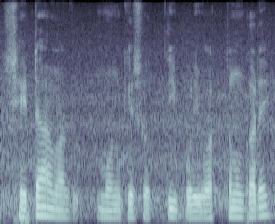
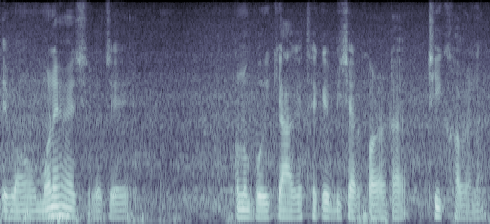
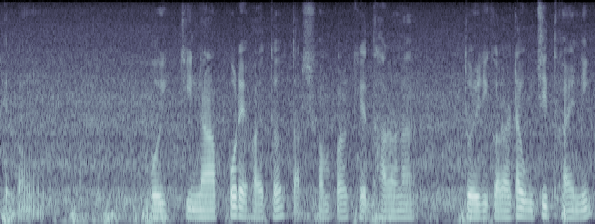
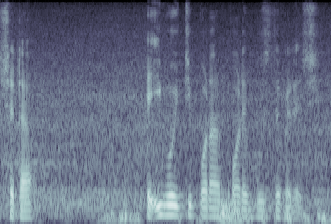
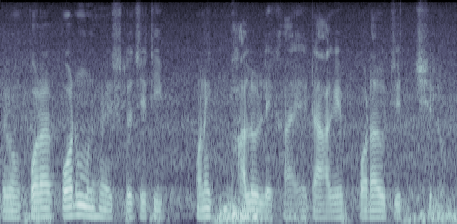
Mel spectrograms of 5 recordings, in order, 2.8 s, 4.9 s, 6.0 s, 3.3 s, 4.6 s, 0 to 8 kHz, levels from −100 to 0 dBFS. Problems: constant background noise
